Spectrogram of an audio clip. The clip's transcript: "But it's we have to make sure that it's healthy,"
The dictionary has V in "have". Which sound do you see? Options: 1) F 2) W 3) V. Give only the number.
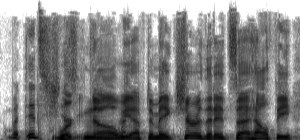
1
